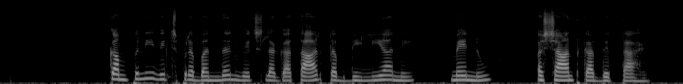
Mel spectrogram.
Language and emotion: Punjabi, sad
